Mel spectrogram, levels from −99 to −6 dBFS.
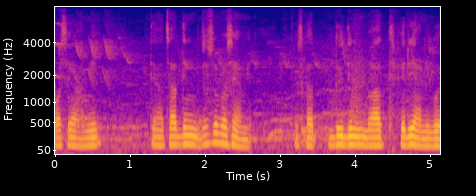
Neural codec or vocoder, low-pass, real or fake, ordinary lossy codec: none; none; real; none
